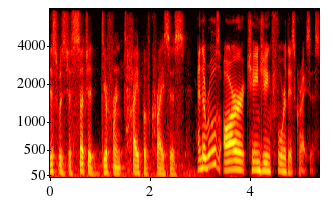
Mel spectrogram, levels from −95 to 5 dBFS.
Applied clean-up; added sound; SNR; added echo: none; none; none; none.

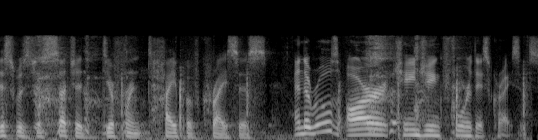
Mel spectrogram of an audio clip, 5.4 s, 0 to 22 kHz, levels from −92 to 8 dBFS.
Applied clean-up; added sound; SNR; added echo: none; Walk, footsteps + Cough; 13 dB; none.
